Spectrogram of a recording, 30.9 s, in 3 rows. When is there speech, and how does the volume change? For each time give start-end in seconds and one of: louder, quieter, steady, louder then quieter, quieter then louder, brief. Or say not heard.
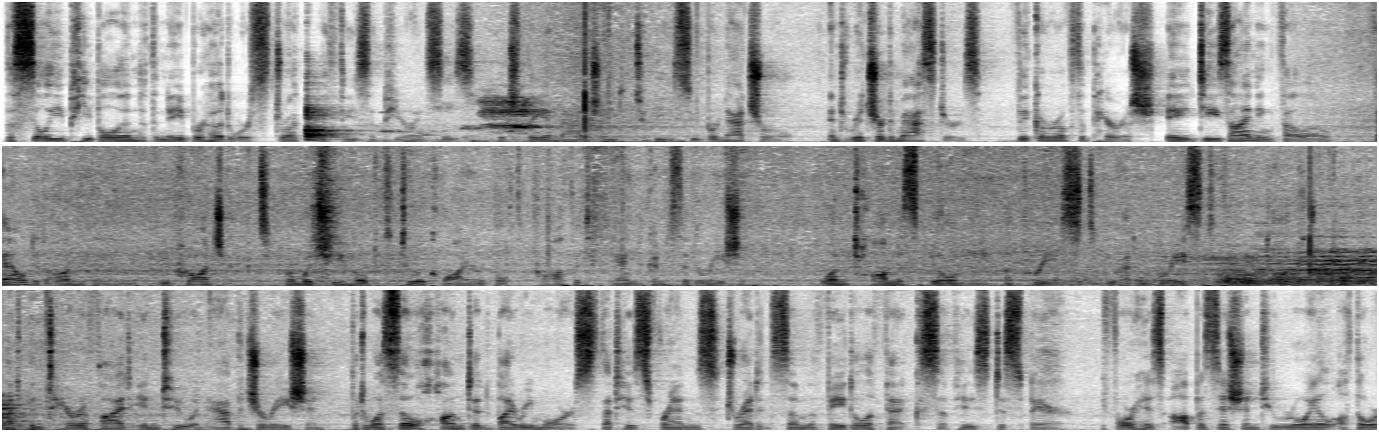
0.0-30.9 steady.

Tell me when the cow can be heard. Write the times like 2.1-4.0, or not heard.
2.2-4.0, 18.0-20.8.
